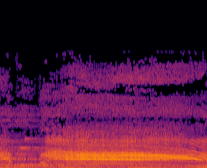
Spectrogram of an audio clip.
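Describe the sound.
A man screams loudly in terror: one long, high, tonal wail rises out of a quieter start and is held steadily for about two seconds, fairly faint overall.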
